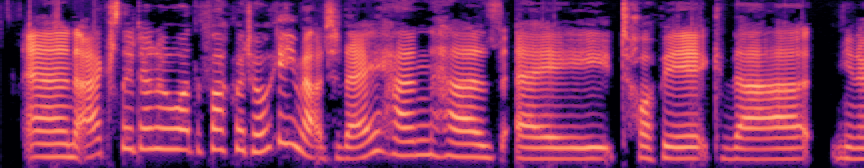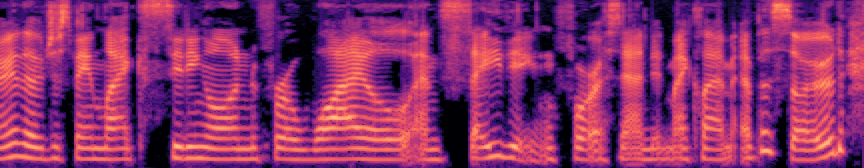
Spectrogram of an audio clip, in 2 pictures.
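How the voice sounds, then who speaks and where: An Australian accent with hardly any pauses, in a dry, close sound with no echo and a quiet background. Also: woman, medium pitch for a woman, ordinary pitch variation, moderate pace. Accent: broad, casual Australian. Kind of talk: casual, informal.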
